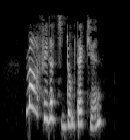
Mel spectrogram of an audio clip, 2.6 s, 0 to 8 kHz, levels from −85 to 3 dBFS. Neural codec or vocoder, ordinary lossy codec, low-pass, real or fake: none; MP3, 24 kbps; 7.2 kHz; real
